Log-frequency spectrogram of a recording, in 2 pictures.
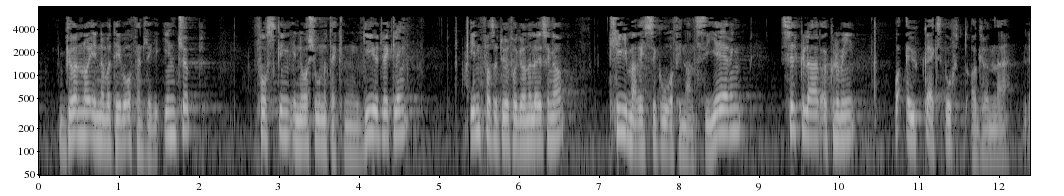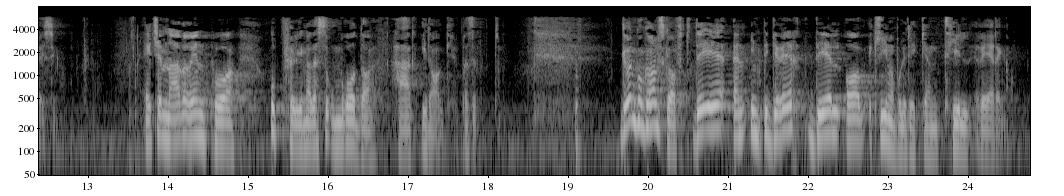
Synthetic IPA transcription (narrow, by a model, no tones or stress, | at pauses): ɡɾœnːɔɪnːʊʋɑt̪ʰiːʋəɔfənt̪lɪɡəʔɪnc͡çøːp | fɔʁsknɪŋɪnːʊʋɑʂuːnɔːt̪ʰɛknʊlʊɡiːʉːt̪ʋɪklɪŋ | ɪnfɾʁɑst̪ʉk̚t̪ʉːɾfɔʁɡʁœnːəlœʏsɪŋəɾ | kʰliːmɑʁɪsɪkʊɔfɪnɑnsɪeːɾɪŋ | sɪʁkʉlæːʁœkʊnʊmiː | oːʔɑʉkəɛkspʊʁt̪ʰɑ̰ʋɡʁœnːə̰lœ̰ʏsɪŋɑɾ | jɛɡçeːmənæːɾəɾəɪnpʰɔʊpfœlɡɪŋɑʋd̪ɛsːəʊmʁoːd̪əhæːɾɪd̪ɑ̰ːɡpʰɾɛsɪd̪ɛnt̪ | ɡɾœnkʊŋkʉɾɑnskʰɾɑft̪d̪ɛɛɛnɪnt̪ɛɡɾeːɾt̪d̪eːlɑʋkʰliːmɑpʊlɪt̪ɪkːənt̪ʰɪlɾɛjeːɾɪ̰ŋɑ̰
